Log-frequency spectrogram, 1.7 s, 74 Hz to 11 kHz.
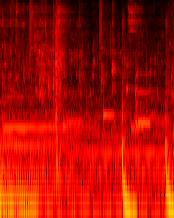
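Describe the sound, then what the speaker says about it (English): Milk poured into a pot for champurrado, Mexican hot chocolate, on a home stove: short close liquid trickles and glugs, a few separate pours in a row, no talk. "So this is 4 cups of milk."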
